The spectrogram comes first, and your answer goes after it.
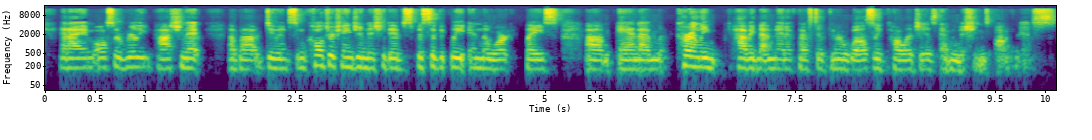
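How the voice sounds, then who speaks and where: A woman talks very fast in an American accent. Her fairly low voice stays monotone and flat. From Arizona. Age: 20s. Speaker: college student panelist. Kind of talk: casual panel chat.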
